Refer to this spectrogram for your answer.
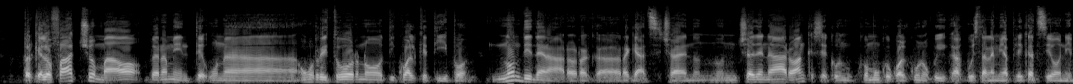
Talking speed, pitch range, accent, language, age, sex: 170 wpm, 90-115 Hz, native, Italian, 30-49, male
